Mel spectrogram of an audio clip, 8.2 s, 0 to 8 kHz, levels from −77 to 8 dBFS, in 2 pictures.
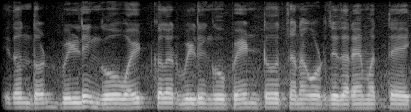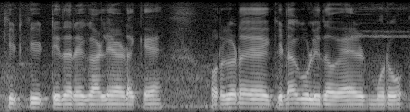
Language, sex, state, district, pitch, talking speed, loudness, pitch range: Kannada, male, Karnataka, Shimoga, 115 Hz, 145 wpm, -12 LUFS, 110-120 Hz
